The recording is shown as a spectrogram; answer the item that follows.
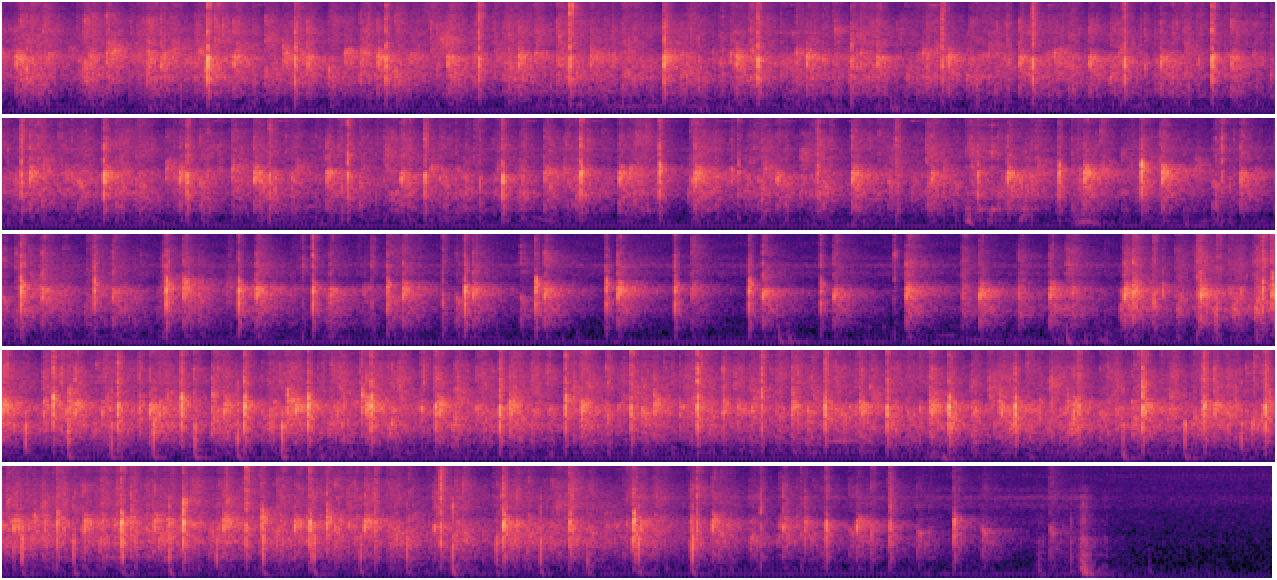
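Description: An audience applauding: a dense, continuous round of clapping that thins out around the middle, swells again, and dies away at the end.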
